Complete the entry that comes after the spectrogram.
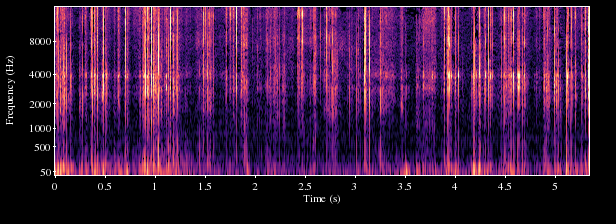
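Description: Long nails scratch and tap along the plastic body and label of a small Pritt glue stick, a capped plastic tube filled with glue, held horizontally above the mic. Close, dry scratching rasps mix with quick light taps in uneven bursts, with bright crackly highs over soft low thumps.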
